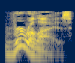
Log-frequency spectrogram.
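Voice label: "ruralize", British English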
